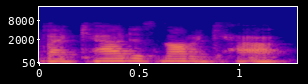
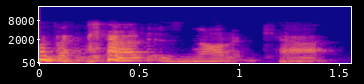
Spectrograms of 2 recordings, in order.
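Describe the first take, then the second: First: Said in the usual way. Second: "That cat is not a cat" said through a real laugh, louder; cracking up as you repeat "That cat is not a cat"; giggling disbelief at "That cat is not a cat". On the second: Real, not acted.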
